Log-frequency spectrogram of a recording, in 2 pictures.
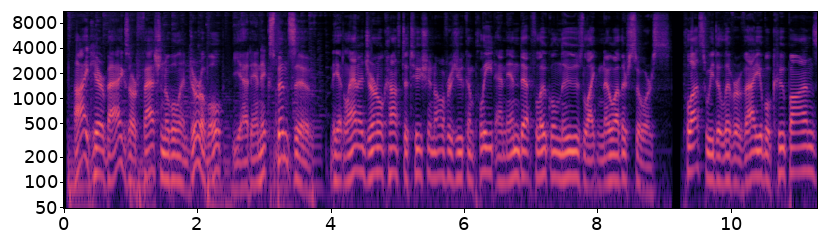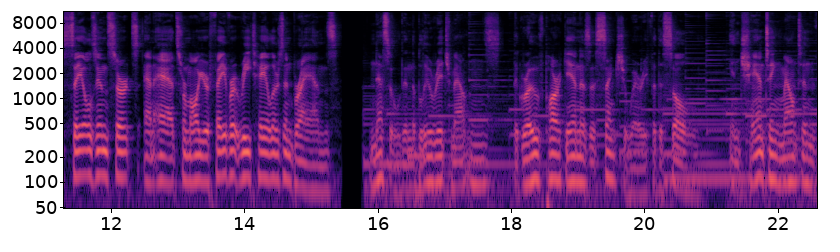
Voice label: commercial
